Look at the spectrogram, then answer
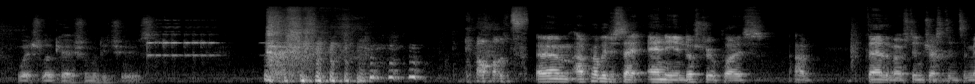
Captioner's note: laughing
